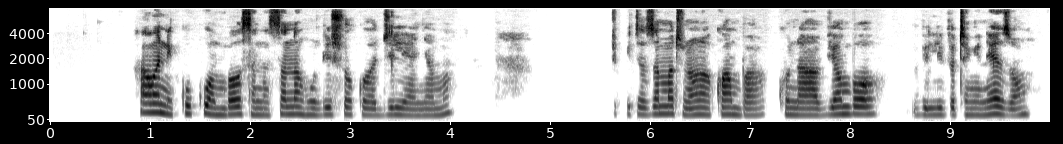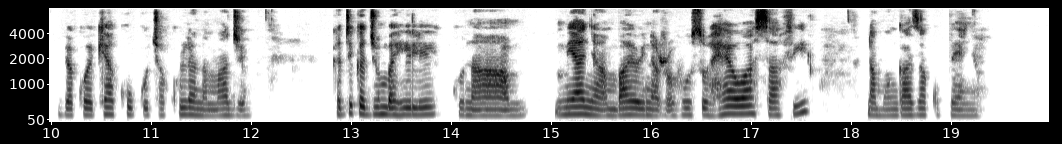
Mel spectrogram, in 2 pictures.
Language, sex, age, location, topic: Swahili, female, 18-24, Nairobi, agriculture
